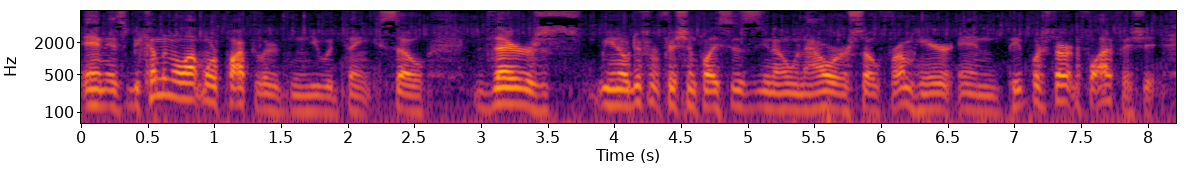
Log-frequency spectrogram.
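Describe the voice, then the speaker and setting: A man with an American accent speaks at a very fast pace in a medium pitch with ordinary pitch variation and big swings in loudness, the sound dry with no echo and light background noise. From Colorado. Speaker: fly fishing youtuber. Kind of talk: casual vlog monologue. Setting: outdoors by a pond. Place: waterside. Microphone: phone near.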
